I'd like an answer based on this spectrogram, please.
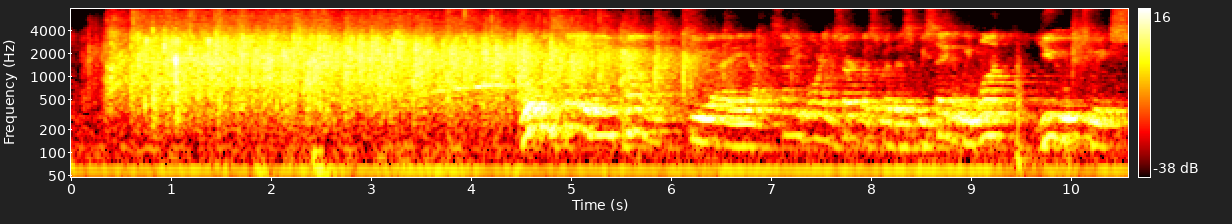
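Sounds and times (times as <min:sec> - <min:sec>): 
church congregation clapping to welcome visitors at a Sunday morning service: 0:00.0 - 0:07.4
speech: 0:05.7 - 0:10.5.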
